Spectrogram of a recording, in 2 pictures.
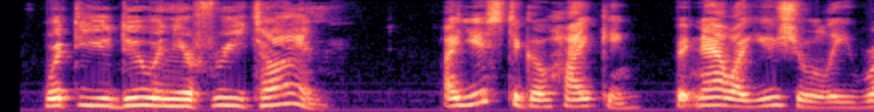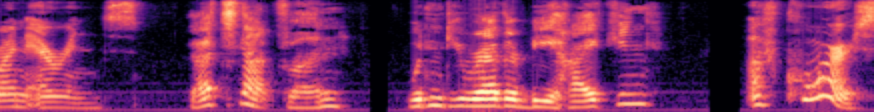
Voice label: Natural Dialog; Lesson 1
